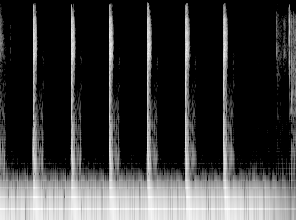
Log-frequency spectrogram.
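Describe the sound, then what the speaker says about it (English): A processed techno rumble kick drum thumping in a steady four-on-the-floor pulse, about seven hits with a sharp click on each and a low rumbling tail between them, loud and alone. "And so it's a pretty standard rumble kick."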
